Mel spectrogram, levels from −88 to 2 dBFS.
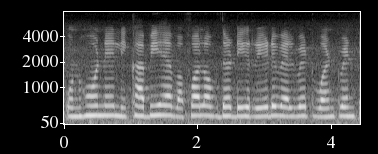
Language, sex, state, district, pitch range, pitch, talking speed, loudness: Hindi, male, Gujarat, Valsad, 235-255 Hz, 245 Hz, 175 wpm, -14 LUFS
